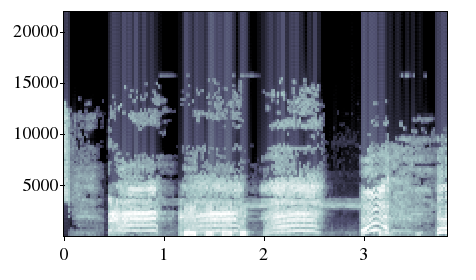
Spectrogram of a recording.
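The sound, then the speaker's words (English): A voice imitates a fire alarm chirp with a run of loud, nasal, honking bursts in quick succession, then a brief thin tone and a rising-falling squeal, alone. “So your fire alarm sounds like a bunch of crickets.”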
